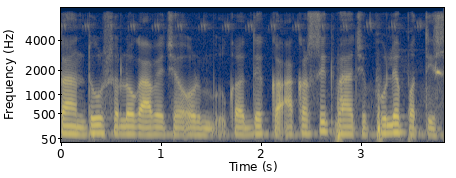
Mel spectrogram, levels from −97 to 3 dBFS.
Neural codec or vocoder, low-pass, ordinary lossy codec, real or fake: none; 7.2 kHz; none; real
